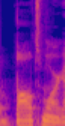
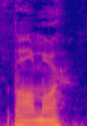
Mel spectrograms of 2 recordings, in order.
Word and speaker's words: Baltimore: Like, I remember when Maryland won the national championship in basketball and how Baltimore got torn apart from it. So, you didn't say that right. – Baltimore.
